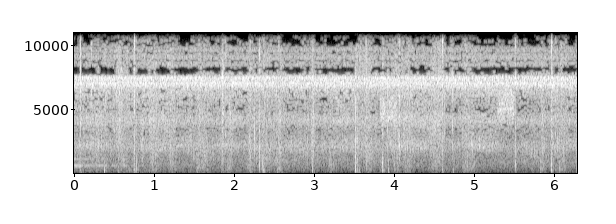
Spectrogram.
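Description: Footsteps crunch on stone and leaves.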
